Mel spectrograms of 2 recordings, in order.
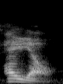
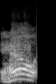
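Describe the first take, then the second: First: The word is drawn out over several syllables. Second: The word is said as one short syllable. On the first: "her version is a polysyllabic word" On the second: "Hell is a single syllable word"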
